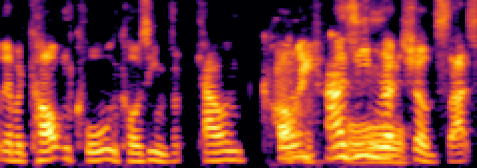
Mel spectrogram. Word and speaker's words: Kazim Richards: But I looked there with Carlton Cole and Kazim Richards.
